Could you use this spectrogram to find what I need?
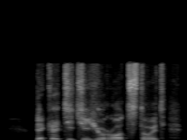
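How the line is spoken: Wife exclaiming. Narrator (Russian): воскликнула жена

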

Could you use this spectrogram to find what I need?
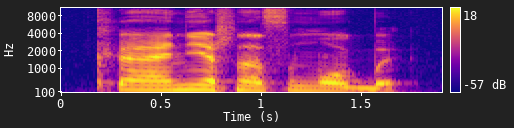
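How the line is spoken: Laughing. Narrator (Russian): рассмеялся Синдбад

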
